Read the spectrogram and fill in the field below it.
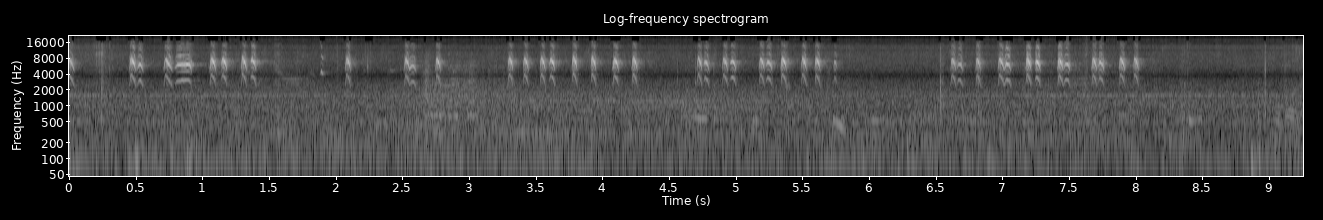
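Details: Warbling white-eye calling while busily flying about early-blooming cherry trees at Kitago Station, Nichinan, Miyazaki, Japan, sipping flower nectar; high thin chips in rapid clusters, repeated through the clip over low background rumble.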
